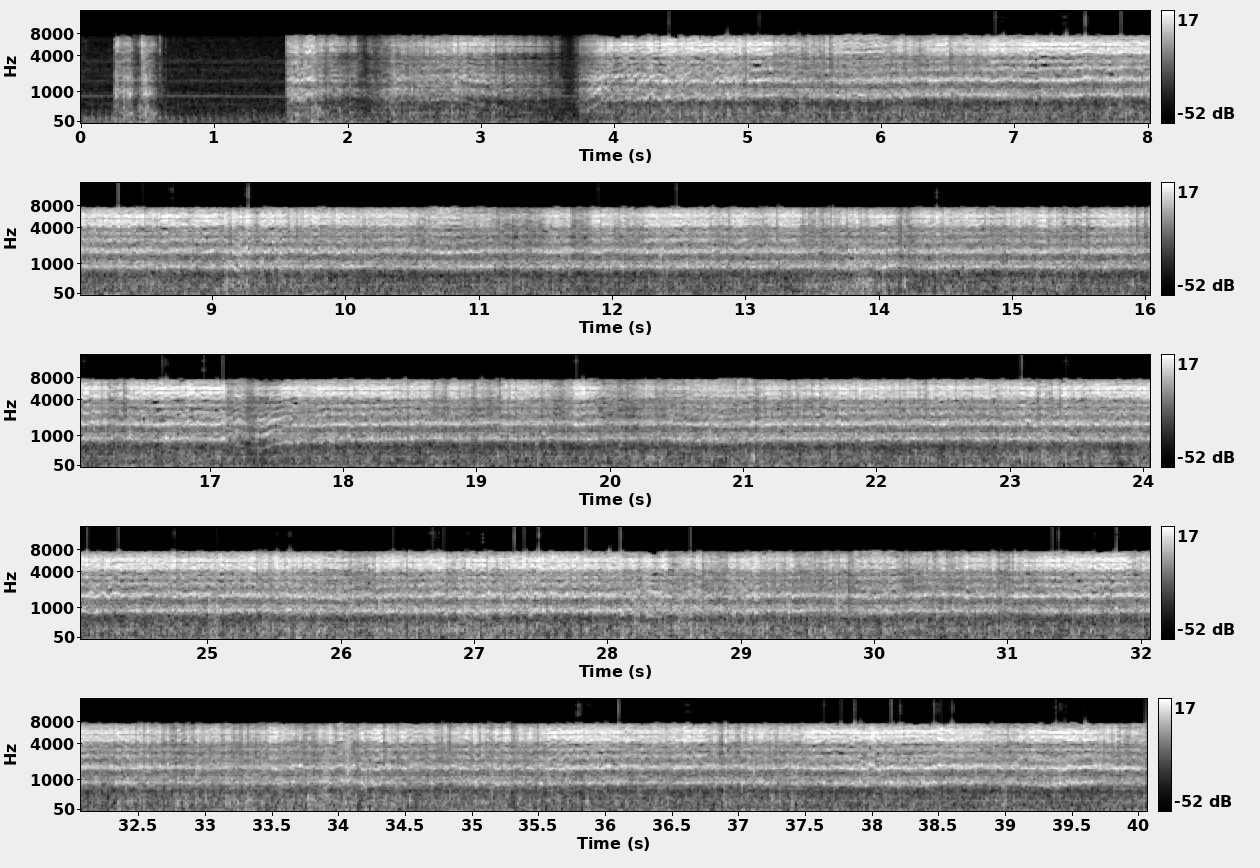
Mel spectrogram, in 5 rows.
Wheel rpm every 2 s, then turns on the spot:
40, 60, 180, 220, 230, 230, 230, 230, 200, 230, 230, 240, 230, 230, 230, 220, 230, 230, 230, 220.
none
